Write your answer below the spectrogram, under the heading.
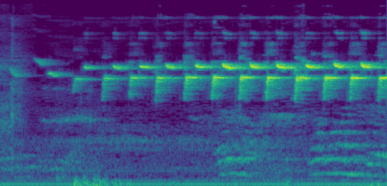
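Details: Common nightingale song played to teach goldfinches and canaries: a steady run of high, sharp two-toned notes repeated about four times a second, with faint low murmuring underneath.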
